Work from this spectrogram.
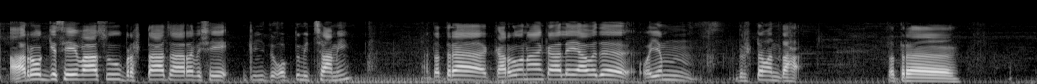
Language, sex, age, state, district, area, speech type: Sanskrit, male, 18-30, Karnataka, Chitradurga, rural, spontaneous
